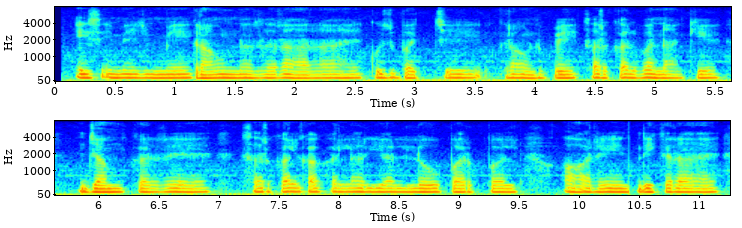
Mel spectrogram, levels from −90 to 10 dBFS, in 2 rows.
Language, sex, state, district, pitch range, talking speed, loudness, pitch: Hindi, male, Bihar, Jamui, 135-145 Hz, 150 wpm, -16 LUFS, 140 Hz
